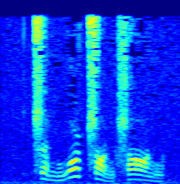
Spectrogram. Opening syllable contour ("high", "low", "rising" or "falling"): low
